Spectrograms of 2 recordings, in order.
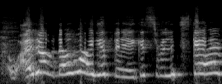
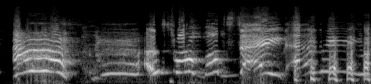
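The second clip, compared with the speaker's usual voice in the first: fake-startled, panicked, alarmed outburst; 3 semitones higher than usual. A speaker imagines Twinkle's reaction to a muck-covered Ellie; Twinkle voice, put-on alarmed cry. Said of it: "Twinkle's gonna be like".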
